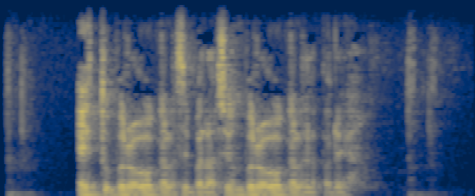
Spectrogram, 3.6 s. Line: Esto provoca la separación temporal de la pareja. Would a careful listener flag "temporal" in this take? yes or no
yes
